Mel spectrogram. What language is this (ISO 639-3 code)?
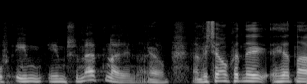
isl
